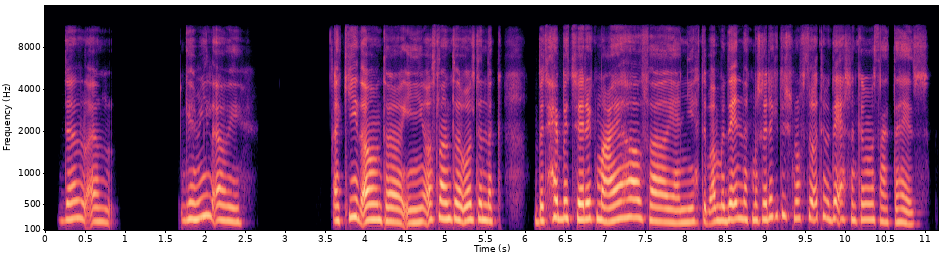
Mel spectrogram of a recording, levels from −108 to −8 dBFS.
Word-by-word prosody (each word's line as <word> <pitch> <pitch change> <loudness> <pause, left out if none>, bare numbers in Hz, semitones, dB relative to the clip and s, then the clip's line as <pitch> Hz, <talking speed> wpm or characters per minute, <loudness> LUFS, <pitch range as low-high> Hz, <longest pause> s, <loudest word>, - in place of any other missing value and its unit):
ده 255 +3 -2
لن 225 -5 -4 0.9
جميل 265 +6 +1
أوي. 230 -5 -1 1.2
أكيد 285 +5 0
آه 250 +2 +6
أنت 245 -2 0
يعني 215 +1 +1
أصلًا 265 +1 +2
أنت 260 0 +2
قُلت 245 +2 +2
إنك 235 -2 0 0.4
بتحب 260 +4 +1
تشارك 265 0 +3
معاها 265 +5 +3
فيعني 215 -4 0
هتبقى 215 -1 -3
متضايق 235 +2 +2
إنك 255 -1 -2
ما 245 - 0
شاركتش 295 +6 -2
وفي 270 - -8
نفس 270 +1 -5
الوقت 265 +3 -2
متضايق 270 0 -1
عشان 255 -2 -6
كمان 250 +1 -2
ما 255 - -1
ساعدتهاش. 210 -5 -5
250 Hz, 155 wpm, -23 LUFS, 225-265 Hz, 1.2 s, آه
